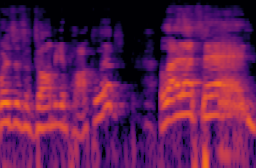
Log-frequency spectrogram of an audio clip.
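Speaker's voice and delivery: next-level furious outburst in a high voice. Retelling a friend banging on a locked door: imitating someone furious. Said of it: "legit, like, furious".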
